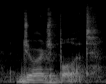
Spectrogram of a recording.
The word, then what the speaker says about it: Jorge Bolet: the united states and he always used the anglicized pronunciation of his name doing a video like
